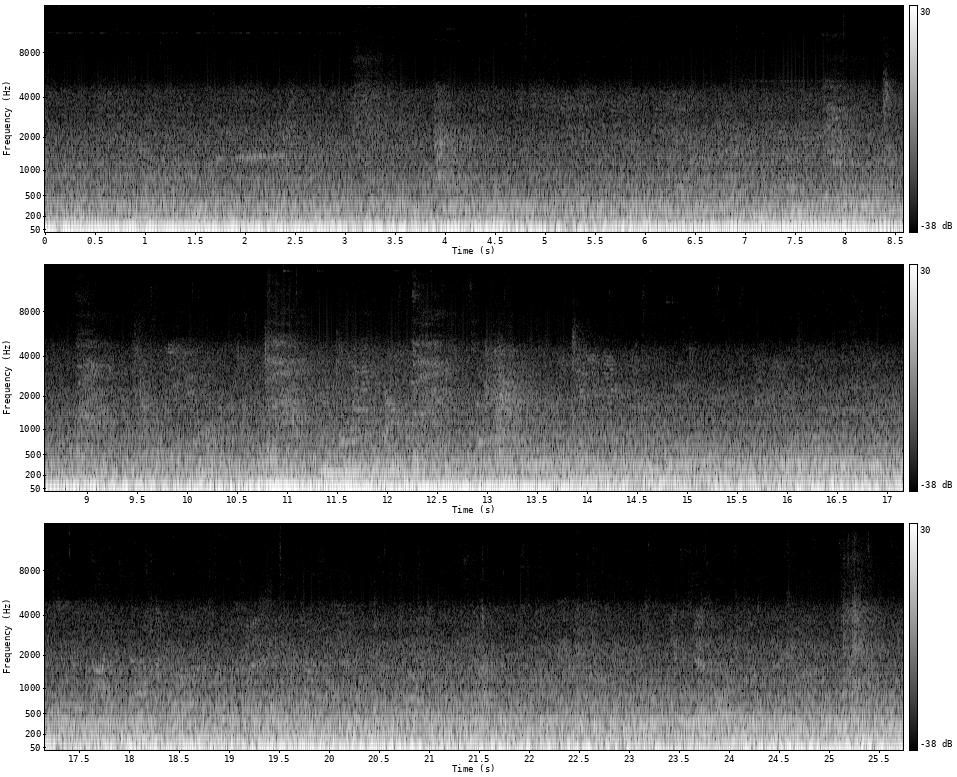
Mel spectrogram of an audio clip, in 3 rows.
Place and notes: Jianguo Rd., Central Dist., Taichung City - Walking in the underpass
Walking in the underpass, Traffic Sound, Air conditioning noise
Taichung City, Taiwan, 6 September 2016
